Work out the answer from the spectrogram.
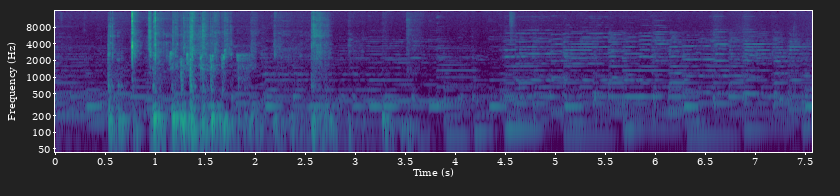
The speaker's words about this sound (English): I just typed into the chat thing, any questions?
